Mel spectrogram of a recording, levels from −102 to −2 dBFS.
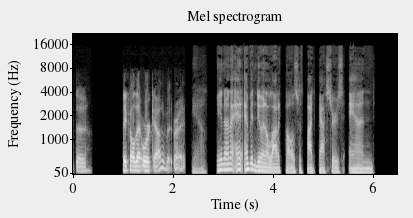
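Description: No technical faults can be heard in this recording.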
